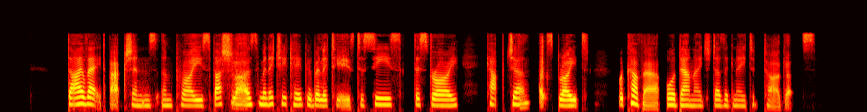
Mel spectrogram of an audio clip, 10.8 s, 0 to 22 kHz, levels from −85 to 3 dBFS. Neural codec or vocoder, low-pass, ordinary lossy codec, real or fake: codec, 16 kHz, 0.5 kbps, X-Codec, HuBERT features, trained on balanced general audio; 7.2 kHz; none; fake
